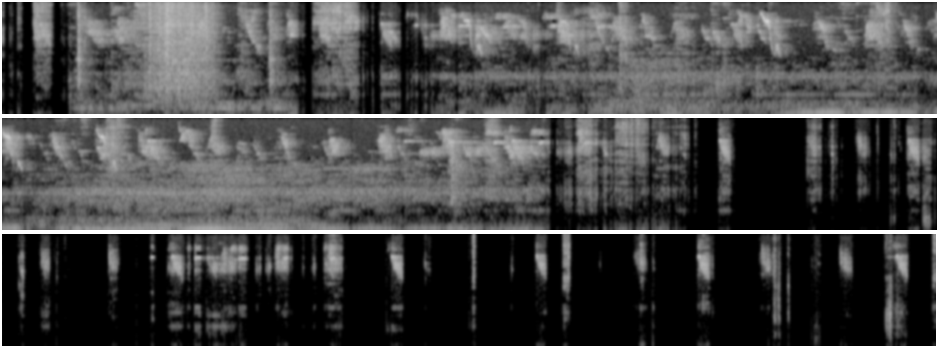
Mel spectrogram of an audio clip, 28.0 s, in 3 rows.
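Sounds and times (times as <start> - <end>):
small birds chirping: 0.1 - 16.7, 17.4 - 19.2, 19.8 - 22.8.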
